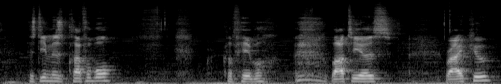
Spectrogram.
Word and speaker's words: Raikou: His team is Clefable, Latios, Raikou, which I think the official pronunciation is actually Raikou, but I say Raikou because I know how to pronounce Pokemon names correctly.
